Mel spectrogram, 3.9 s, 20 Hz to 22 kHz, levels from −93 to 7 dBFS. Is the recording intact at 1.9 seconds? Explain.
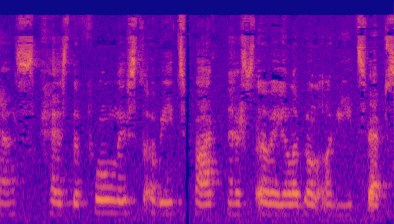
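No, 1.9 seconds falls inside an AAC frame loss with muting from 1.83 to 1.91 s. The decoder received no data for that stretch and zeroed its spectrum; the gap of about 43 ms fits a single lost frame. Because neighbouring windows overlap, the speech fades down and back over roughly 80 ms, leaving a brief dip that takes in the room noise too, which sits about 24 dB below the speech.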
